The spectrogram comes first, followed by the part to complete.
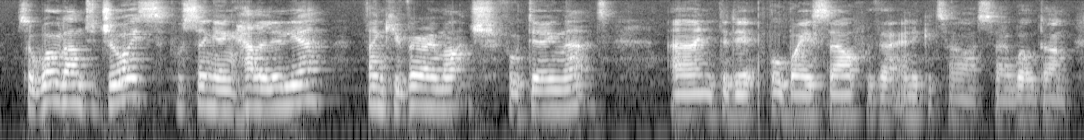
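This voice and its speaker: This man's fairly high voice moves at a moderate pace with lively intonation, while noticeable background noise sits behind it. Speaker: school assembly leader. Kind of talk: school assembly address. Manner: halting.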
